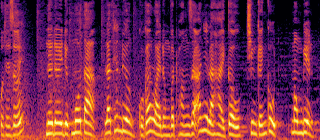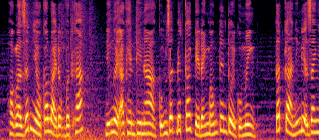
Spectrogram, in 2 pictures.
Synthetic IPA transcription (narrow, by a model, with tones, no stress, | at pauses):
u˧˩ət̪ʰe˨˦zəː˨˦j | nəː˧jɗə˧jɗɨ˨˩ək̚mo˧t̪aː˨˩laː˨˩t̪ʰi˧ənɗɨ˨˩əŋku˧˩əkaː˦˥k̚lwaː˧˨˩jɗə̰˧˨wŋ͡mvə˨˩t̚ɦwaː˨˩ŋza̰ː˧˥ɲɨ˧laː˨˩ɦaː˧˩jkə˨˩wt͡ɕi˧mka˨˦jŋ̟ku˨˩t̚ | ma˨˧˩wŋ͡mɓi˧˩ən | hwa˨˩k̚laː˨˩zə˦˥t̚ɲi˨˩əwkaː˦˥k̚lwaː˧˨jɗə̰˧˨wŋ͡mvə˨˩t̚xaː˦˥k̚ɲɨ̰˧˥ŋːɨ˨˩əjʔaː˧xɛ˧nt̪i˧naː˧kʊ̰˧˥ŋ͡mzə˦˥t̚ɓi˦˥t̚ka˦˥jk̟̚ɗe˧˩ɗa˨˦jŋ̟ɓa˨˦wŋ͡mt̪e˧nt̪u˧˩əjku˧˩əmï˨˩ŋ̟ | t̪ə˦˥t̚kaː˧˩ɲɨ̰˧˥ŋɗḭ˧˨əza˧jŋ̟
